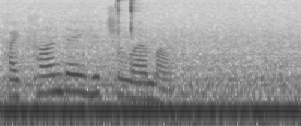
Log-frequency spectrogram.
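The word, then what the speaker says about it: Hakainde Hichilema: I anticipated pronunciation being an issue, so I have it on this thing. Haikande Hichilema.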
